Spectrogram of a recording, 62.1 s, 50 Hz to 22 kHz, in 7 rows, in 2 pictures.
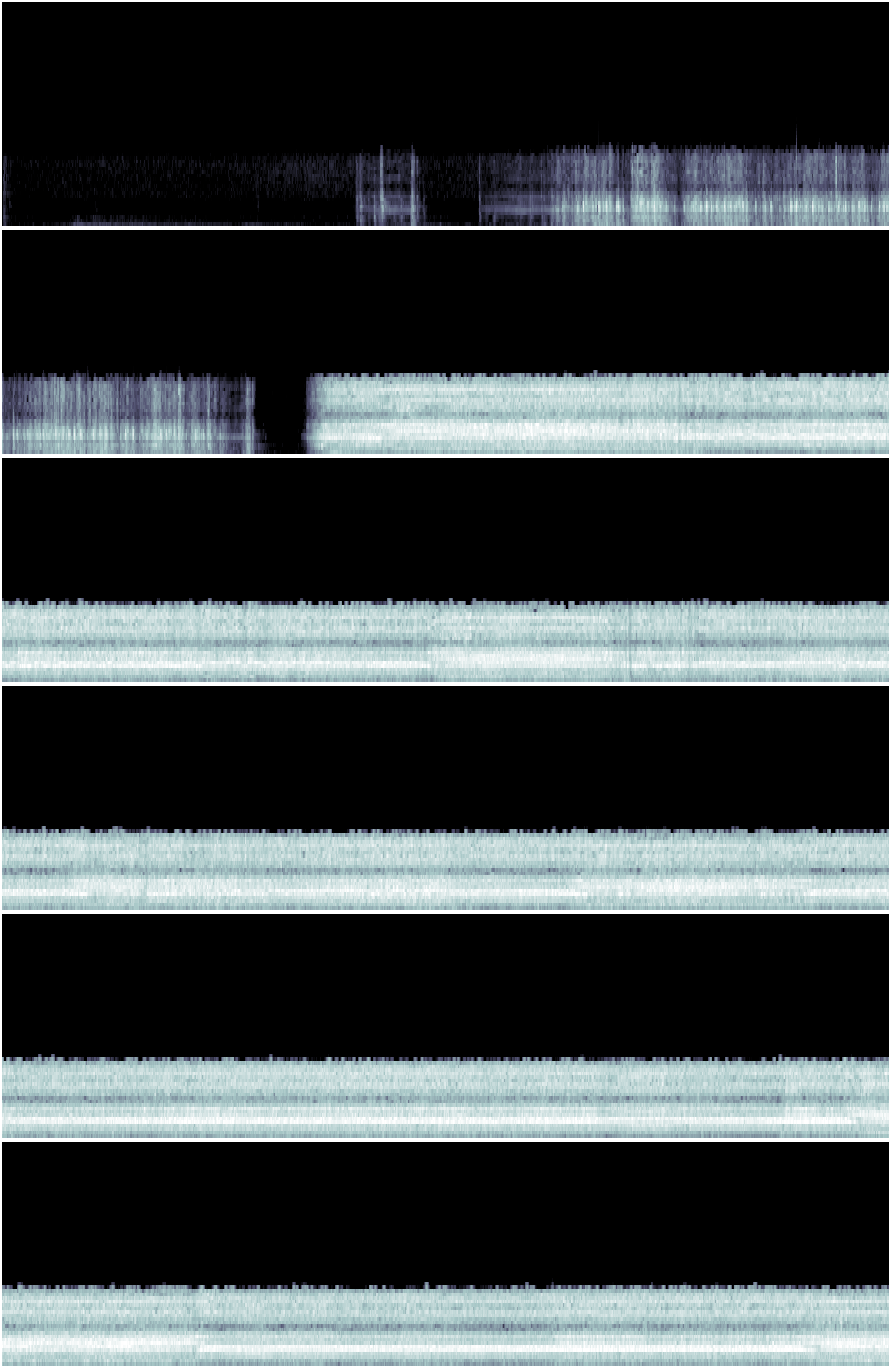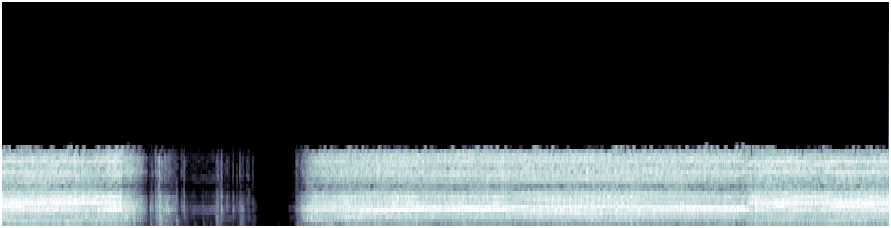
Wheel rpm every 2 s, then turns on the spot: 0, 0, 0, 10, 30, 10, 120, 160, 160, 160, 160, 160, 160, 160, 160, 160, 160, 160, 160, 160, 160, 160, 160, 160, 160, 160, 160, 70, 90, 160, 160.
6-12 54-56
